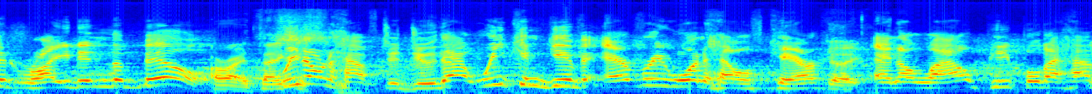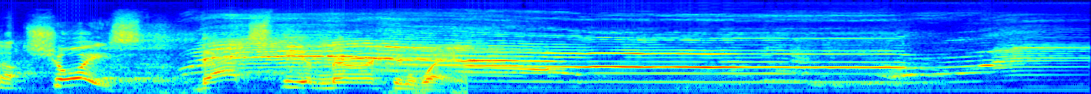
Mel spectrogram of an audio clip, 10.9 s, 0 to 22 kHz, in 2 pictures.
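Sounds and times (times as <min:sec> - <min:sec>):
speech: 0:00.0 - 0:08.1
several cats yowling in harsh caterwauling chorus: 0:06.3 - 0:10.9.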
